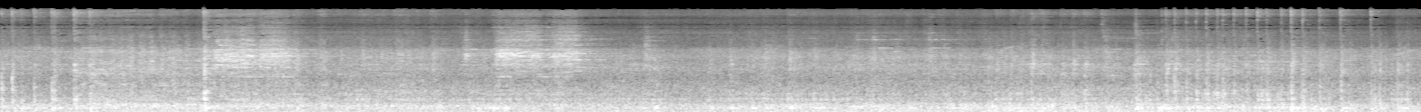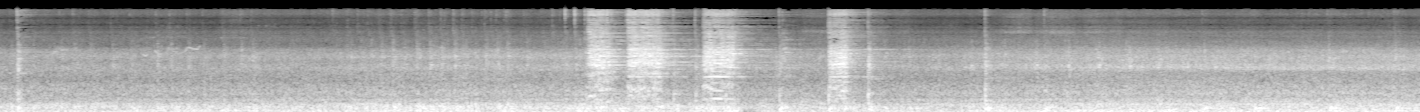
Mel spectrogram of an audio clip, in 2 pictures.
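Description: Passenger train coaches rolling past on the rails with a steady low rumble of wheels on track. A few short high-pitched bursts cut in, the loudest cluster about twenty seconds in.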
